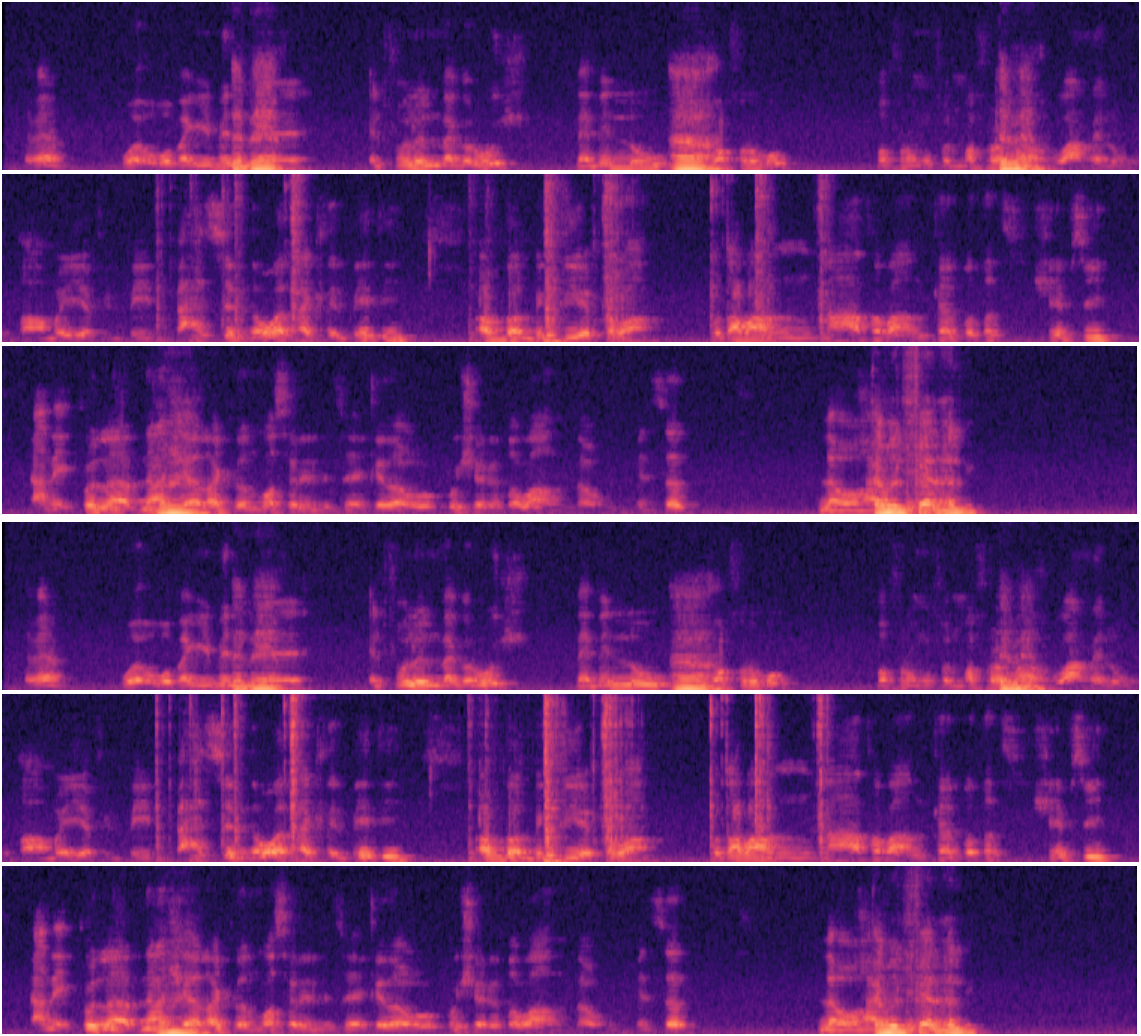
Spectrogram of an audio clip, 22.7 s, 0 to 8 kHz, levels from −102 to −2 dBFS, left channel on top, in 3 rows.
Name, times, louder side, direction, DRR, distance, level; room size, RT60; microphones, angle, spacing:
voice 1, 0.8-2.0 2.4-3.5 3.8-5.2 5.8-10.3 10.7-11.9 12.3-15.0 15.4-19.7 20.6-21.5, right 2 dB, 5° right, 0.7 m, -35 dB
voice 2, 1.5-1.9 4.5-4.8 6.6-6.9 16.2-16.5 21.0-21.6, left 2 dB, 80° left, 1.2 m, -24 dB
sound 1, 8.6-9.8 10.7-10.9 11.2-11.9 12.3-13.3, right 5 dB, 60° right, 0.7 m, -38 dB
6.3 x 2.3 x 2.6 m
head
